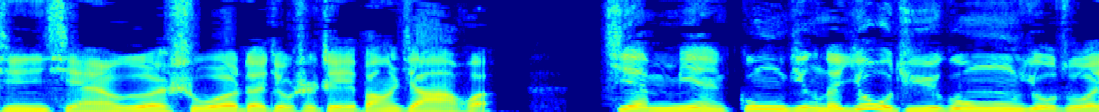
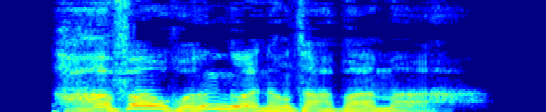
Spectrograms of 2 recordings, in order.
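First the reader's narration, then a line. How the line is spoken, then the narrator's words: Heavy sigh. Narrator (Chinese): 李道正又沉沉叹息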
